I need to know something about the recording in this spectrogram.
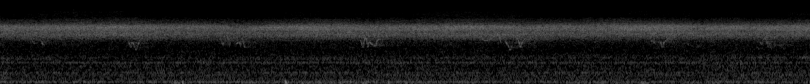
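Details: Millions of cicadas in the woods sing in a steady, shrill, high-pitched drone that fills the air without a break.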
